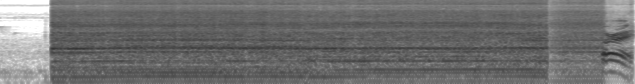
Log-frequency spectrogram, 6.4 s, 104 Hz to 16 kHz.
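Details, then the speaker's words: MVP 49cc Chinese two-stroke scooter with new carburetor fitted with the electric choke from an old carb: settles into a steady, even idle on its own, slightly high but clean; it now starts and runs. "It's just sitting here on its own running. I took the electric choke off one of the old carburetors, put it on the new carburetor. She seems to work."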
